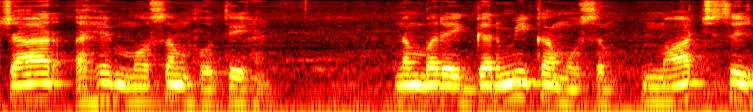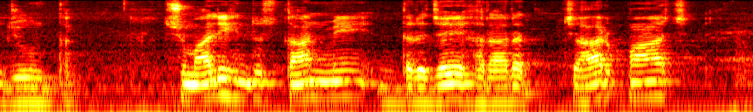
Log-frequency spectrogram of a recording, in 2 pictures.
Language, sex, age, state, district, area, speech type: Urdu, male, 18-30, Uttar Pradesh, Balrampur, rural, spontaneous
